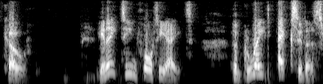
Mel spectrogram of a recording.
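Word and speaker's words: Cobh: with cove on it it's spelt c-o-b-h but it's pronounced cove in 1848 the great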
